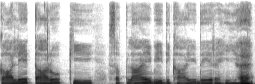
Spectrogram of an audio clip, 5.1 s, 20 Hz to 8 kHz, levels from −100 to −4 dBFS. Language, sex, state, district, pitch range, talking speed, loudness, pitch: Hindi, male, Jharkhand, Ranchi, 135-160 Hz, 105 wpm, -21 LUFS, 145 Hz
